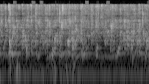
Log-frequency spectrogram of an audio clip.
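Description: Water runs continuously into a residential drywell holding about a foot and a half of water, a steady soft rushing and gurgling flow without pause.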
